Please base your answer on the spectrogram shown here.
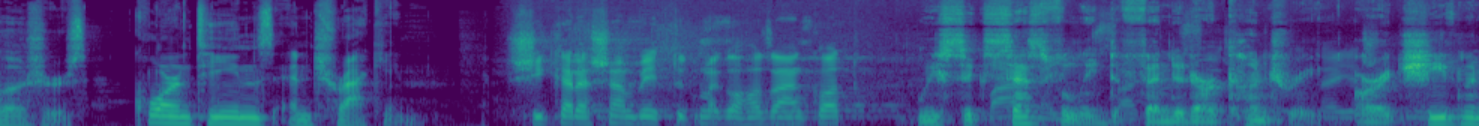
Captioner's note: through translator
